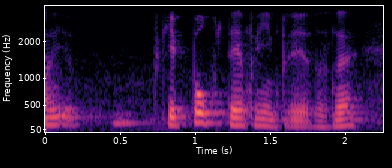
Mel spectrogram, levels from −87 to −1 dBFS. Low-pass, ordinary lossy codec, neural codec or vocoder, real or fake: 3.6 kHz; none; none; real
